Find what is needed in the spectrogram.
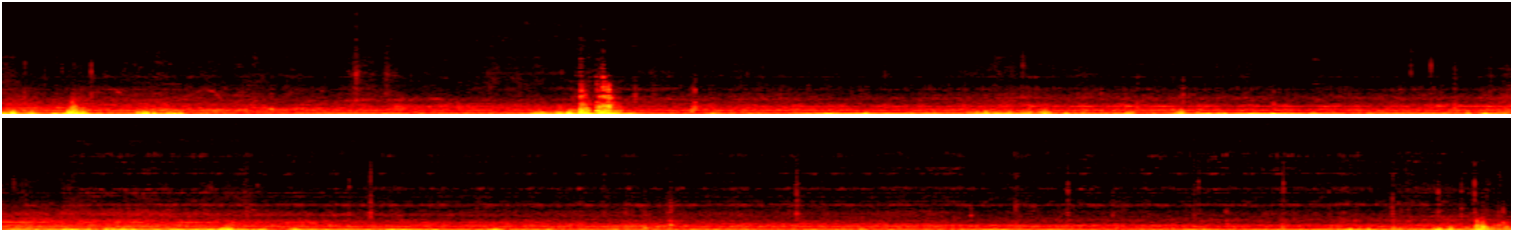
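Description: Wind buffeting the microphone of a camera on a moving bicycle, a steady low rumble, with a sharp knock just under a second in and another about six seconds in.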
